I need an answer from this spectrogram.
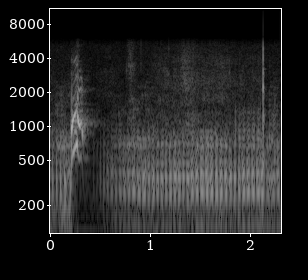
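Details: Pet dog gives one short sharp bark, then a sustained throaty, pulsing grumble that wavers steadily for about two seconds, ending with a brief click.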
